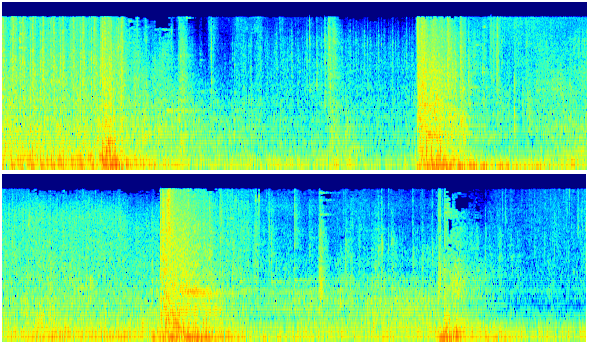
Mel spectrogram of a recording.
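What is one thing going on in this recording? Heavy explosions boom nearby, one after another.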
